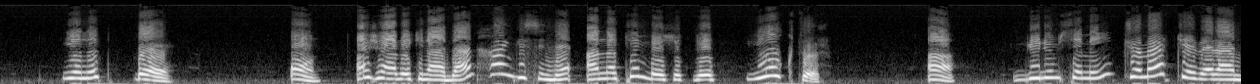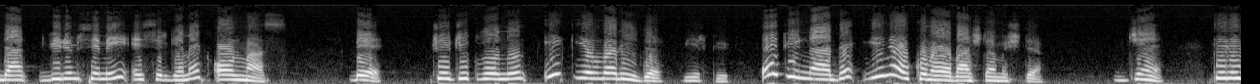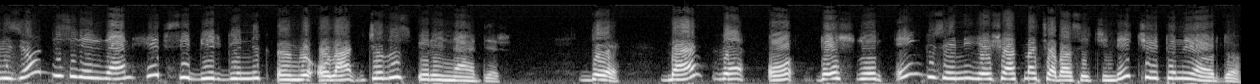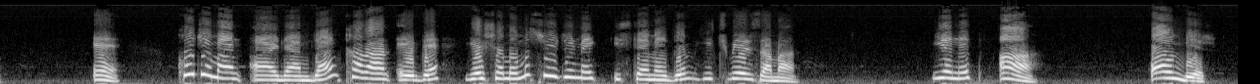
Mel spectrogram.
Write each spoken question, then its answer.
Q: Aşağıdakilerden hangisinde anlatım bozukluğu yoktur?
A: Yanıt A.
